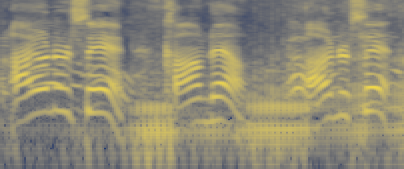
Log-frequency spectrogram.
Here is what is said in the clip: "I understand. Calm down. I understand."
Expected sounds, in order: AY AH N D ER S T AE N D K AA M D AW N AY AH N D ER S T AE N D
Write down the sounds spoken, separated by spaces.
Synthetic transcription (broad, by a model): AY AH N D ER S T AE N D K AA M D AW N AY AH N D ER S T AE N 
